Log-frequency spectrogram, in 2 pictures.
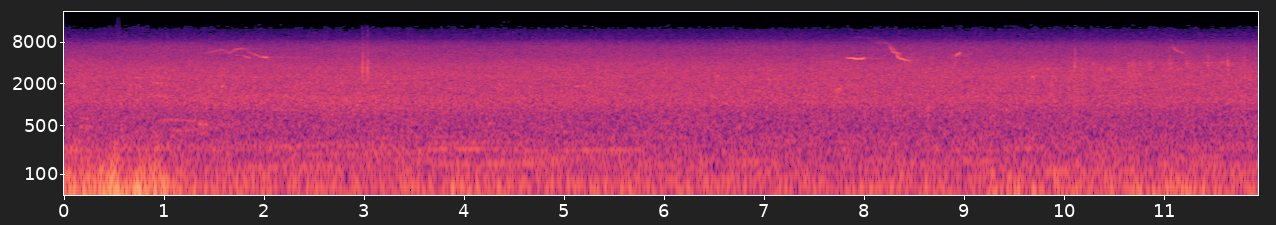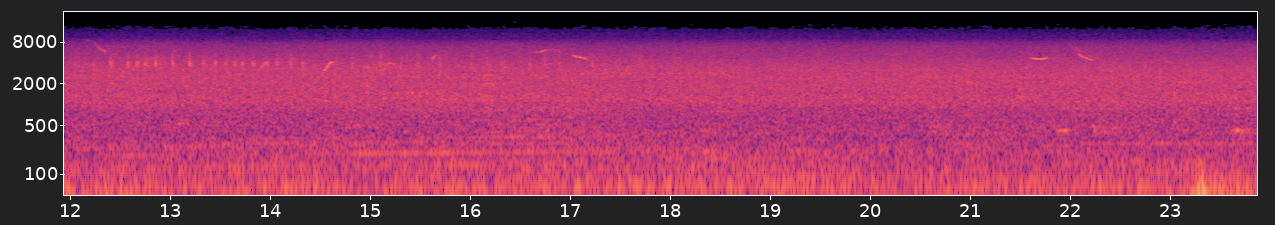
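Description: Steady outdoor ambience: a low rumble and hiss with a louder low buffet in the first second, and a few faint, brief high chirps scattered through it.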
